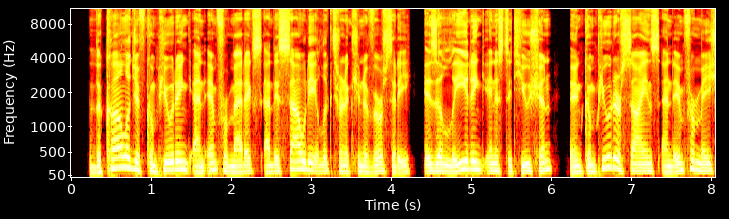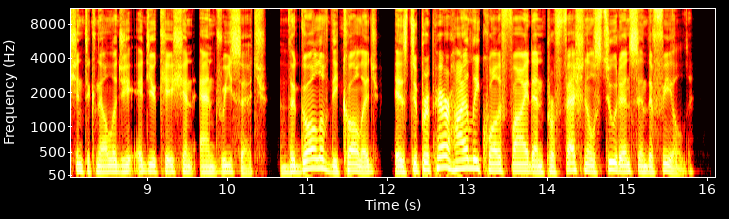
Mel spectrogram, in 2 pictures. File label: US English; ESU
